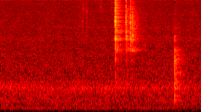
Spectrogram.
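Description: A few light metallic clicks and clinks from small parts and a screwdriver being handled on a steel workbench, in a short cluster about a second in and once more near the end, over a steady low hum.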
